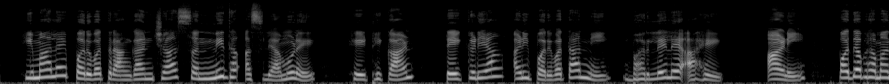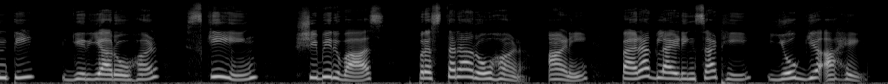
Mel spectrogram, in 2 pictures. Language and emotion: Marathi, neutral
